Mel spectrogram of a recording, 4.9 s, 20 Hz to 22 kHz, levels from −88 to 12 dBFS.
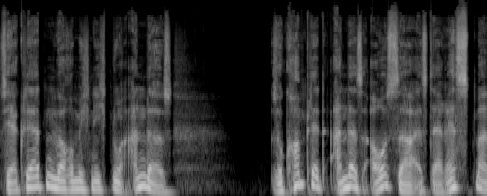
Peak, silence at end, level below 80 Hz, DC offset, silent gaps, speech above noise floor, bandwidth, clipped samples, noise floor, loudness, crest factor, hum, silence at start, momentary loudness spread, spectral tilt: -4 dBFS; 0 s; -52 dBFS; under 0.1%; none; 54 dB; 19 kHz; under 0.1%; -74 dBFS; -20 LUFS; 16 dB; none; 0 s; 6 LU; -5.5 dB/octave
